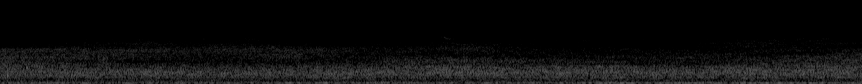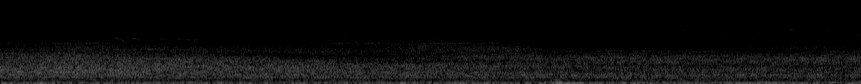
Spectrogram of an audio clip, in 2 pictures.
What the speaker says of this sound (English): that 767 making its way onto stand as well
